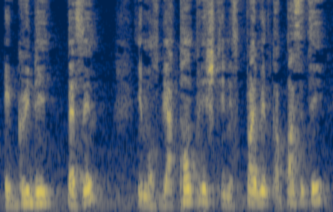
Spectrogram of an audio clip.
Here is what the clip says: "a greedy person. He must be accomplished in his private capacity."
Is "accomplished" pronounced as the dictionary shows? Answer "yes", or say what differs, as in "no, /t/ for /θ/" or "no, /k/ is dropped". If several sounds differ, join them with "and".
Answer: yes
